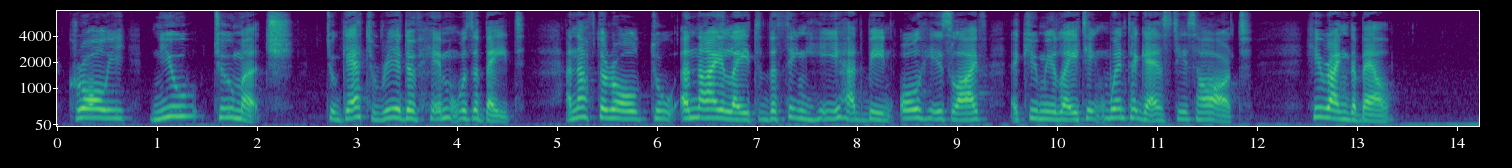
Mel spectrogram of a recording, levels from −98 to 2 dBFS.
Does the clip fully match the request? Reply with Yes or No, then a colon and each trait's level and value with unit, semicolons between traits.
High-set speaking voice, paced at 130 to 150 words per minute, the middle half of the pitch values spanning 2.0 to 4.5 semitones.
Yes: high, 205 Hz; average, 145 wpm; average, 3.4 semitones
